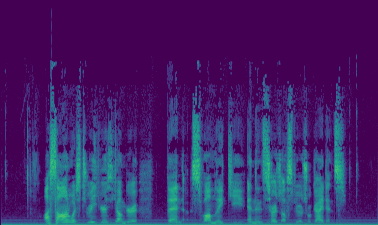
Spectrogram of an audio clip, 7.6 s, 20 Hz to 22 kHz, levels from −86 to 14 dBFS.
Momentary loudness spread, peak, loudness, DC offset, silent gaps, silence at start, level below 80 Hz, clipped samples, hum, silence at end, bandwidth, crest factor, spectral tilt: 20 LU; 0 dBFS; -17 LUFS; under 0.1%; none; 0.05 s; -30 dBFS; under 0.1%; 60 Hz at -30 dBFS; 0 s; 16.5 kHz; 20 dB; -0.5 dB/octave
